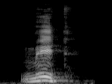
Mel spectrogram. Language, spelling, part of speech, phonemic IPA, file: Afrikaans, met, preposition, /mɛt/, LL-Q14196 (afr)-met.wav
- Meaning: with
